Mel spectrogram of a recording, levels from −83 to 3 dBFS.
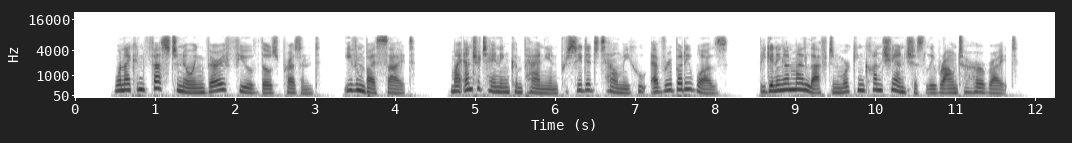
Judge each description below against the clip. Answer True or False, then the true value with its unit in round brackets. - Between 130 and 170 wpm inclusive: True (165 wpm)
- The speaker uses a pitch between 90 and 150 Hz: False (185 Hz)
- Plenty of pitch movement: True (7.7 semitones)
